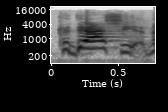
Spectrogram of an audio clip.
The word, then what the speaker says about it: Kardashian: Another Kardashian, right? I mean, am I saying that right? Kardashian, that's it.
